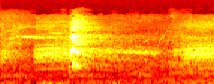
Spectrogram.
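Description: Coot on Irish waterside habitat lets out one sharp, loud squeak partway through, with quieter bird calls before and after and no talking.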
